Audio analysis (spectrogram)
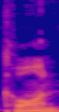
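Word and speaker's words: Khorne: actual like the grain it's not spell corn it's like the opposite of meat it's spelled k h o r n e k h o i oh okay fine corn the god of murder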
